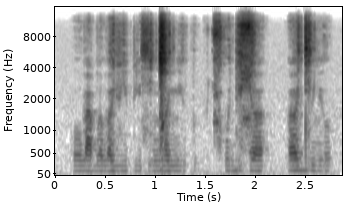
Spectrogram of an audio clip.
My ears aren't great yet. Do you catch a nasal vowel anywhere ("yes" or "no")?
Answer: no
